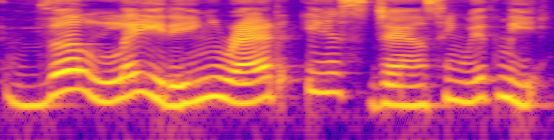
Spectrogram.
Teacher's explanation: esse the é muito fraquinho na frase porque o que importa mesmo é lady e red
